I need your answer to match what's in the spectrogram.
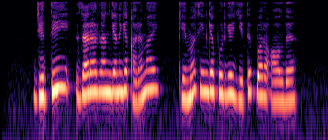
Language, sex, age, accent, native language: Uzbek, female, 19-29, Jizzax, Uzbek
